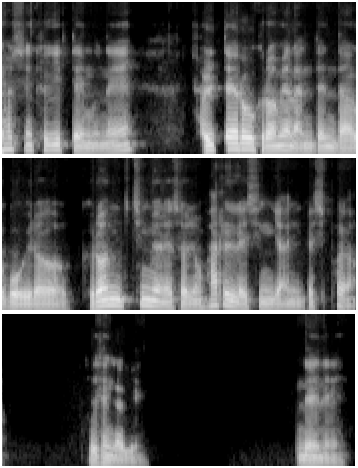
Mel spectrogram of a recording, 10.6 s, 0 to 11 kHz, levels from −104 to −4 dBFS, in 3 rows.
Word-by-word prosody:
훨씬 125 -3 -3
크기 115 0 -2
때문에 90 +7 -2 0.7
절대로 125 +4 +6
그러면 100 0 +3
안 80 +1 -2
된다고 85 -4 0
오히려 75 -2 0 0.2
그런 125 0 +5
측면에서 110 -9 0
좀 80 +1 -4
화를 125 -3 0
내신 85 +1 -3
게 85 - -2
아닌가 70 -2 -6
싶어요 - - -6 0.9
제 80 - +1
생각에. 75 -6 -2 1.7
네네. 75 -6 -3
90 Hz, 250 characters per minute, -24 LUFS, 80-115 Hz, 1.7 s, 절대로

